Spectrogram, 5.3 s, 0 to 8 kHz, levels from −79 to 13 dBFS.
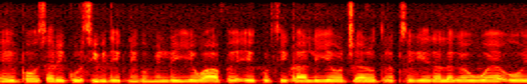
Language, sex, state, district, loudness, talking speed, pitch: Hindi, male, Chhattisgarh, Raipur, -15 LUFS, 285 wpm, 130 Hz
